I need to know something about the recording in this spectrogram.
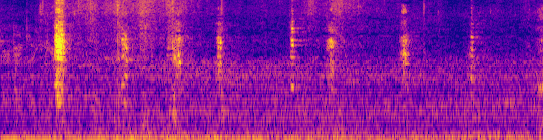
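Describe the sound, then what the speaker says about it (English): Several chickens cluck in short, scattered bursts outdoors on a farm, fairly close, over a steady low rumble of background noise. "Get out of here, birds."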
